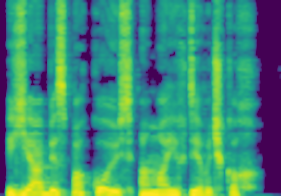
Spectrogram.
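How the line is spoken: Plain. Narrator (Russian): сказал он

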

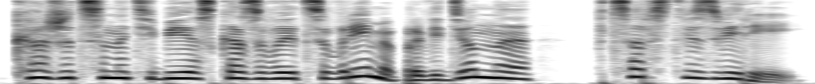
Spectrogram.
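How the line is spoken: Even voice. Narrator (Russian): ровным голосом сказала она

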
